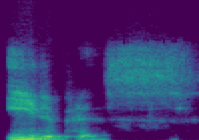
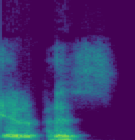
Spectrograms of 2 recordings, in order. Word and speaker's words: Oedipus: in the play that they all pronounce it Oedipus which is probably more accurate although in Americanized English we say Oedipus so the legend of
